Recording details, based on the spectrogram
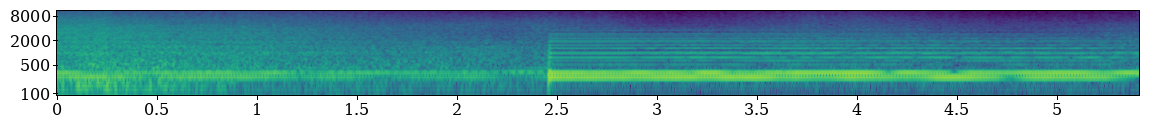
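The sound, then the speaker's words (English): A boat's motor drones steadily over rushing water and wind while crossing the water to Norfolk, Virginia, where the James River meets the Chesapeake Bay. The motor surges louder and higher partway through, holding a strong, continuous hum to the end. “You have to cross water to get to Norfolk.”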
